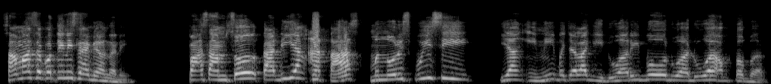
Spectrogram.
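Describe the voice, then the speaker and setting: A male tutor works through exam questions in a casual, back-and-forth way and keeps asking his students for answers. His voice sits high for a man. It sounds very bright and sharp. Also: animated, brisk. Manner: conversational, asks students questions. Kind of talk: exam prep lesson.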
